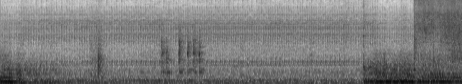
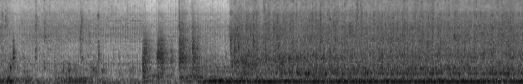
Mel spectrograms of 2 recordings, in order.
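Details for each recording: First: Sharp single-tub washing machine before repair, runs fine empty but struggles with water: even motor hum, then a harsh gravelly roar like grinding stones as the tub takes load; more water and it can't turn, gearbox grinding. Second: Sharp single-tub washing machine after repair that fixed a stony grinding with water: steady low motor hum under swirling water, no rattling or stony grinding from below; wash drive sounds healthy.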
